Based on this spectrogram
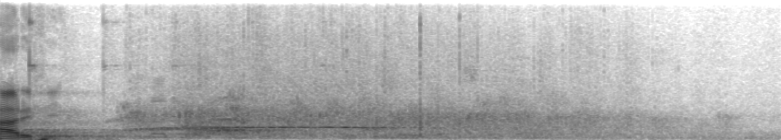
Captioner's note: audience cheers and applauds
